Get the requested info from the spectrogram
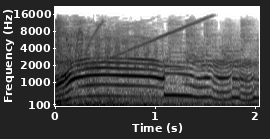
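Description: Cannonbolt's cartoon voice letting out a long transformation shout. It rises in pitch, holds for about a second, then breaks and wavers downward. A thin whistling sweep climbs high above it.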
